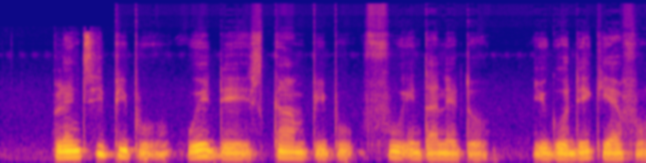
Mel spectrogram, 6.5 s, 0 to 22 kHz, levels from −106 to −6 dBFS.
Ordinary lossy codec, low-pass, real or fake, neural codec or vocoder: Opus, 32 kbps; 19.8 kHz; real; none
